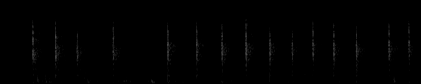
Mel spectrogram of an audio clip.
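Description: Chalk writing on a blackboard: a quick, irregular series of quiet, sharp taps, about three or four a second, as the chalk strikes and lifts from the board.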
